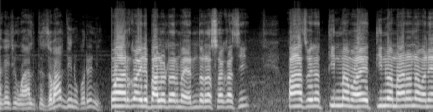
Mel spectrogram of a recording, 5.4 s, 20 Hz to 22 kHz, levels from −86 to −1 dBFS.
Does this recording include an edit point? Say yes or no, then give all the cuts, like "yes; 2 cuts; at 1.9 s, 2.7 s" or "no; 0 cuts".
yes; 1 cut; at 1.4 s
